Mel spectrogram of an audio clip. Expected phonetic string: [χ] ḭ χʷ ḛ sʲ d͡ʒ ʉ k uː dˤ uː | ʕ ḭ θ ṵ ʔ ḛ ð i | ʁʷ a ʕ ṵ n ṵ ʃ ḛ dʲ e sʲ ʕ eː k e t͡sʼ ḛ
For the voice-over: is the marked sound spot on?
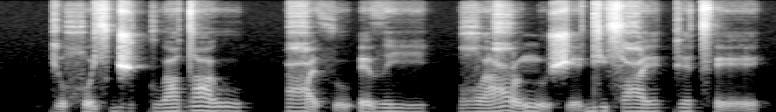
no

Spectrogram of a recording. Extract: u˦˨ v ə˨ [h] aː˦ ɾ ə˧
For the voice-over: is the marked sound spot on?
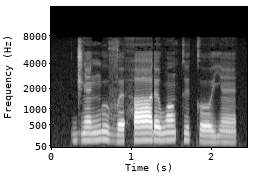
yes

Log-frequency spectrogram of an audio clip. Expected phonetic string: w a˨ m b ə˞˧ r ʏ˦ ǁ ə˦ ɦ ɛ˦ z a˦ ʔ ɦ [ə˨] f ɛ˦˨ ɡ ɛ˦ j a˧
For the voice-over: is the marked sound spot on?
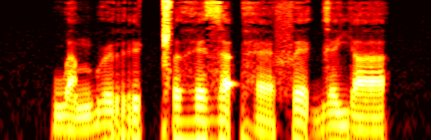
no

